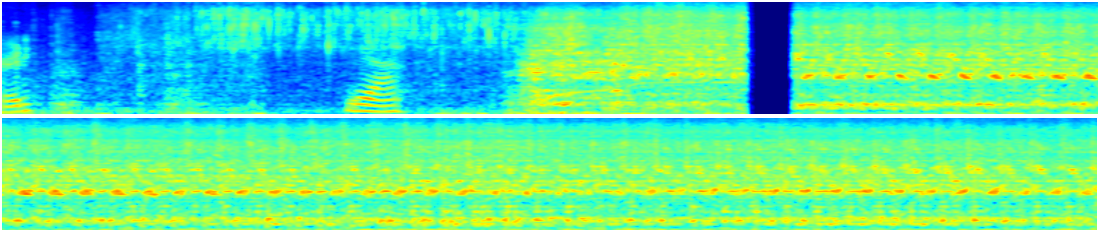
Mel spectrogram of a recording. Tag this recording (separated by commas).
Drill, Speech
